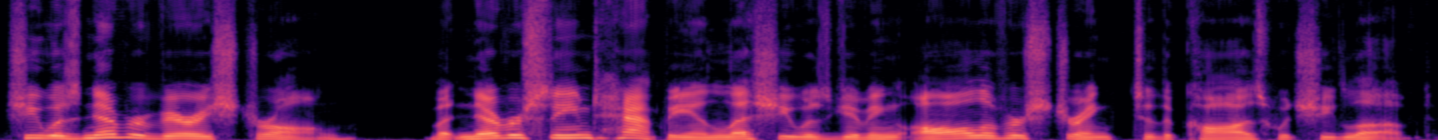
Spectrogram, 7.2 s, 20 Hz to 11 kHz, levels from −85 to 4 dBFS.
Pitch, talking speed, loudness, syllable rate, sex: 165 Hz, 190 wpm, -20 LUFS, 4.7 syllables/s, male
